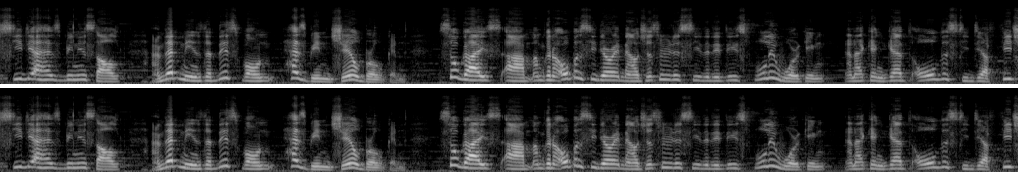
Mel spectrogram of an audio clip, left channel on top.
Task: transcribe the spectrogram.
has been installed, and that means that this phone has been jailbroken. So guys, I'm gonna open Cydia right now just for you to see that it is fully working and I can get all the Cydia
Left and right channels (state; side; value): normal; both; correlation 0.43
